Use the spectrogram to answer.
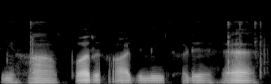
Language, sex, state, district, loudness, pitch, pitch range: Hindi, male, Uttar Pradesh, Saharanpur, -23 LUFS, 95 Hz, 90-95 Hz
